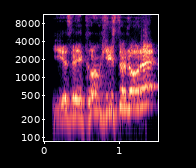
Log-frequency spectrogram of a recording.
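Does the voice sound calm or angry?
angry. It is said angrily.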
